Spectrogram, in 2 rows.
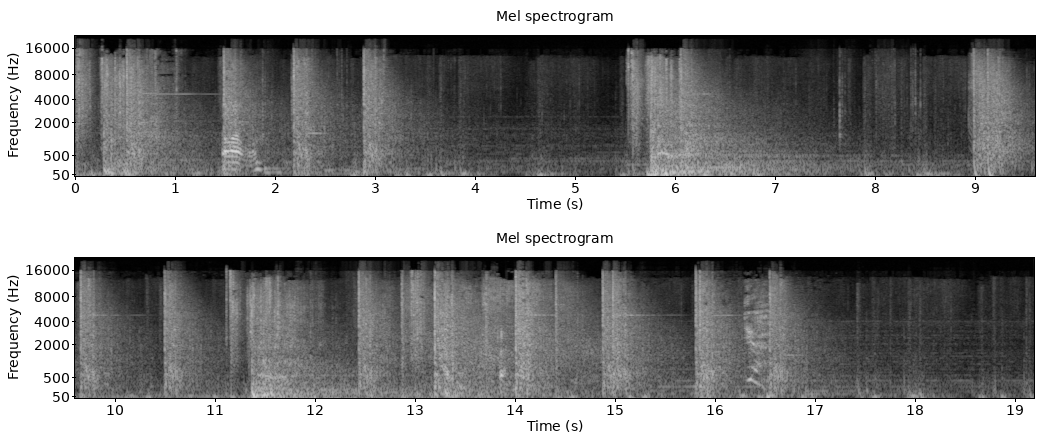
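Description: Bursts of gunfire and explosions in the post-apocalyptic video game Fallout 76, loud volleys and booms recurring in clusters across the scene, with a player briefly speaking over the combat.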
